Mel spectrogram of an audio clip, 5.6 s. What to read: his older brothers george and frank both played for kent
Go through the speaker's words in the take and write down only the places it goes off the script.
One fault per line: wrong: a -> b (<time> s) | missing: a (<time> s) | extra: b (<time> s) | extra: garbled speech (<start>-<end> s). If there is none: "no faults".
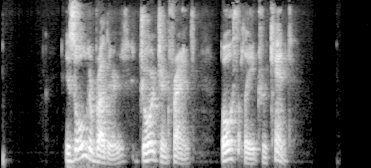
no faults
